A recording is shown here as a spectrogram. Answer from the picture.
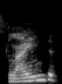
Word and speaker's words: climbed: i read the word climbed so that the b might sound but if you want to pronounce it like this climbed then the b can be ignored and you can uh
